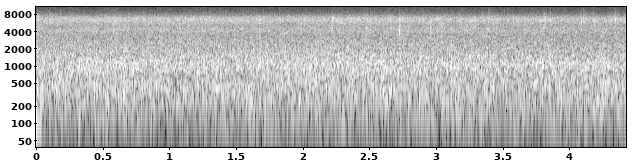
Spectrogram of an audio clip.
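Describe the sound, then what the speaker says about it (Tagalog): Heavy rain pours down in Bicol, a dense, loud, unbroken hiss of drops beating on surfaces, with no voices heard. "Share ko lang kung gaano kalakas yung ulan dito sa Bicol."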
